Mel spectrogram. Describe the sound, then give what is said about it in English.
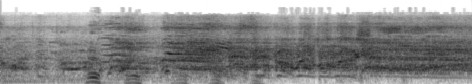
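A large crowd at a Birds Aren't Real rally in Springfield, Missouri, United States, cheers and chants in unison, a loud, continuous roar of voices with repeated rising-and-falling shouted calls rolling through it. “Back over in the United States in Springfield, Missouri, we had the big rally for birds aren't real.”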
